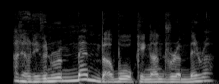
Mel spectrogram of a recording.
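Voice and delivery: plain reading voice

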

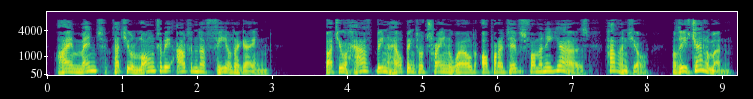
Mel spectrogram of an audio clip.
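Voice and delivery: put-on very high, babyish old abbot voice; an ancient mind in a baby's mouth; high piping infant abbot; baby-bodied old abbot. Abbot continues.

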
